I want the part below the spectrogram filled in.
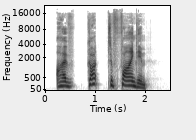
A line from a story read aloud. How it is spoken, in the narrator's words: I stuttered back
